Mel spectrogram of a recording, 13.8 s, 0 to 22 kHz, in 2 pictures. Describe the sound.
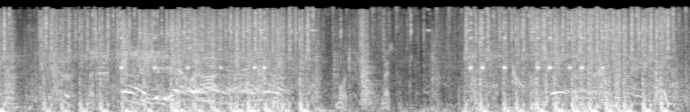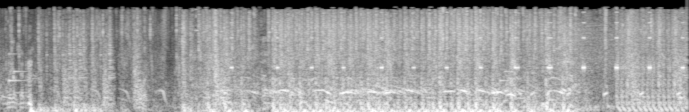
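MG4 machine gun fire in a video game: long, dense, loud bursts of rapid automatic shots with a few brief lulls, and a voice talking over the gunfire.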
